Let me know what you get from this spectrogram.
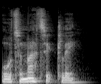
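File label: "automatically", English, British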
